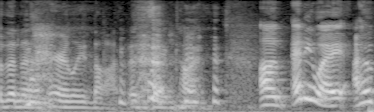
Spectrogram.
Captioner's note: giggles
